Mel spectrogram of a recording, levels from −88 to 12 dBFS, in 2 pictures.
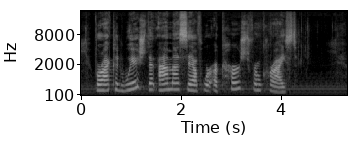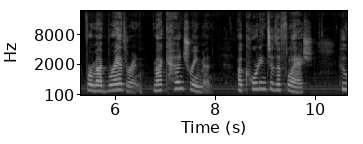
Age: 50-69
